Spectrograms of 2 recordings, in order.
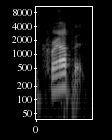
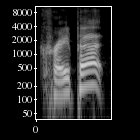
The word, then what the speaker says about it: crapette: I intentionally mispronounce it. Oh, you mispronounce all the words. I am pretty sure I do. This is pronounced crapette, and crepes.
